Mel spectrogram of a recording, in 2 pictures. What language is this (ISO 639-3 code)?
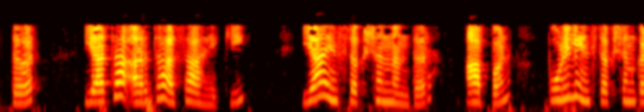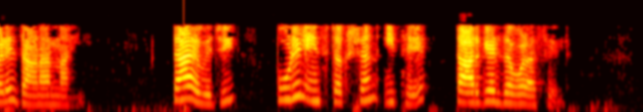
mar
